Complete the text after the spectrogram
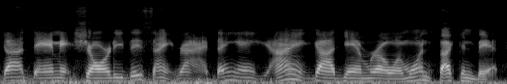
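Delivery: high, whiny buddy griping he ain't rolling; Wesley complaining. Retold or imitated. Friend in the car griping the mushrooms failed, high whine. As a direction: squeal it out like a let-down friend. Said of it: "Wesley was like".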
